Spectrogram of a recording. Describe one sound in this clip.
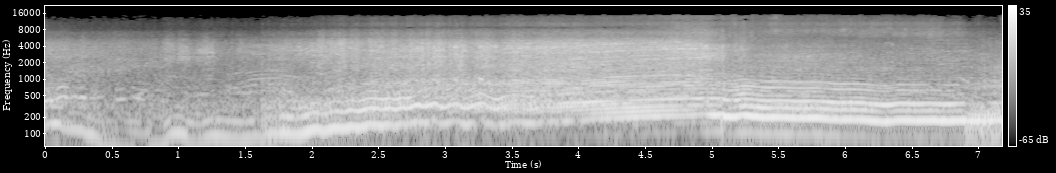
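A rally car engine roars closer, revving hard as the car passes close by and speeds away.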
